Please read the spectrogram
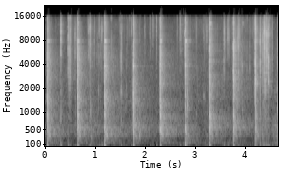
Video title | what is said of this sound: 한반도 광물 자원을 확보하라! - 고상모 지질학자 [#브라보K사이언티스트] / YTN 사이언스 | 허물허물하고 이거 깨지는 소리도 다르지 않습니까? 예. 그게 이 암석들의 강도 차이예요.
